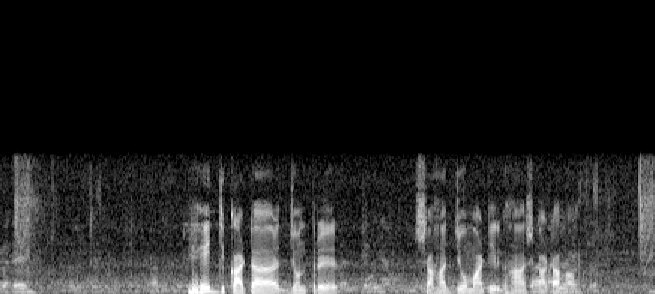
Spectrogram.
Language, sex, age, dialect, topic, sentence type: Bengali, male, 18-24, Standard Colloquial, agriculture, statement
